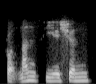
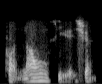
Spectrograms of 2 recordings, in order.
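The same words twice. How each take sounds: First: The second syllable sounds like 'nun'. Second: The second syllable sounds like 'noun'. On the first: The speaker calls it right. "it should be pronounced as pronunciation" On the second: The speaker calls it wrong. "not pronunciation"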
